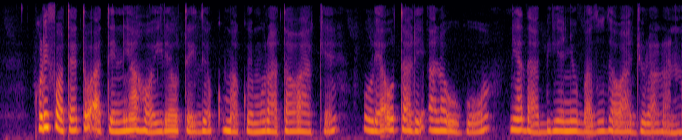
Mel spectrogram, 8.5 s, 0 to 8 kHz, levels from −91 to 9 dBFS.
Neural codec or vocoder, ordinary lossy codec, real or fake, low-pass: none; none; real; 7.2 kHz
